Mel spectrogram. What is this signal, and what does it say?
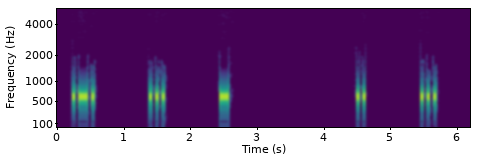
Morse code, heard as a keyed tone, about 25 wpm, spaced as for 9 wpm, 600 Hz. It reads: RST IS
